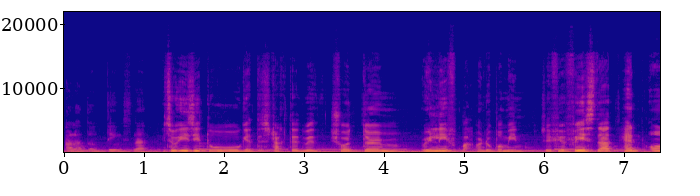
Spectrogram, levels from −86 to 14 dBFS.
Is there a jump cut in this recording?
yes; 1 cut; at 1.1 s

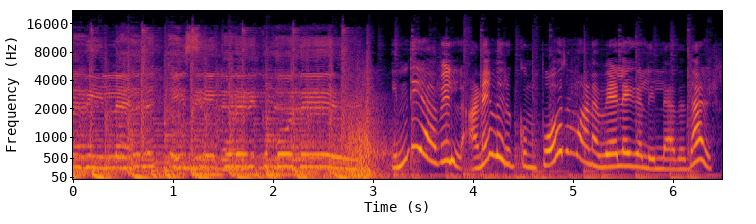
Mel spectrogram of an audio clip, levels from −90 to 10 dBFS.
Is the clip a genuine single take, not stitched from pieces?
no; 1 cut; at 3.0 s

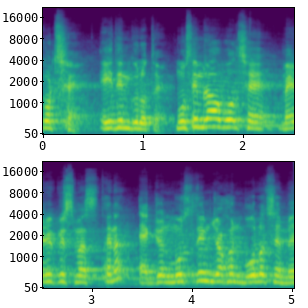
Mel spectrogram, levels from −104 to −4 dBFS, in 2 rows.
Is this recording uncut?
no; 2 cuts; at 1.5 s, 3.5 s

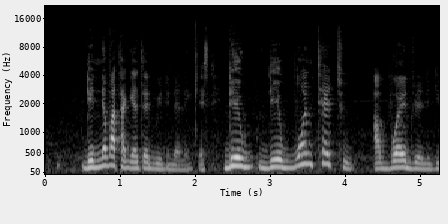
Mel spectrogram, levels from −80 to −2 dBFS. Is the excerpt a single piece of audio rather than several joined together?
no; 1 cut; at 1.9 s

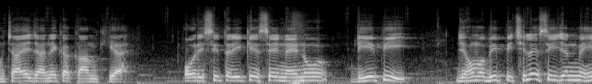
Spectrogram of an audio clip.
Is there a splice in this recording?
no; 0 cuts

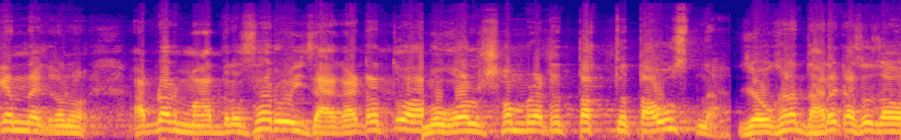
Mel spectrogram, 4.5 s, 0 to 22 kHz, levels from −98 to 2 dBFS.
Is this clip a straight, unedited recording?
no; 2 cuts; at 2.1 s, 3.6 s

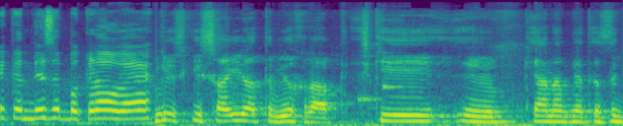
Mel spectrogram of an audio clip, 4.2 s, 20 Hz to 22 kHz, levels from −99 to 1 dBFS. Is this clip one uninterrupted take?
no; 1 cut; at 1.1 s

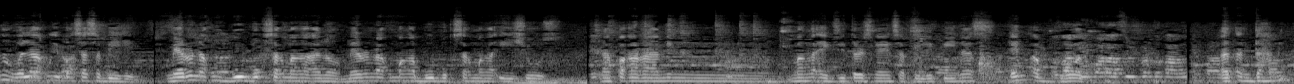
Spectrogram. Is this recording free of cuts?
no; 3 cuts; at 1.5 s, 5.9 s, 11.9 s

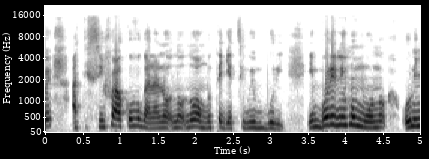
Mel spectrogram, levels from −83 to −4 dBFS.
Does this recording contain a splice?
no; 0 cuts

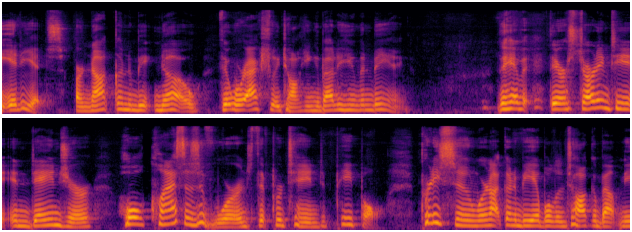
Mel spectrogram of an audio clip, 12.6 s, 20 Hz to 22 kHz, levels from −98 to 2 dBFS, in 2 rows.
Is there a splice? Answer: no; 0 cuts

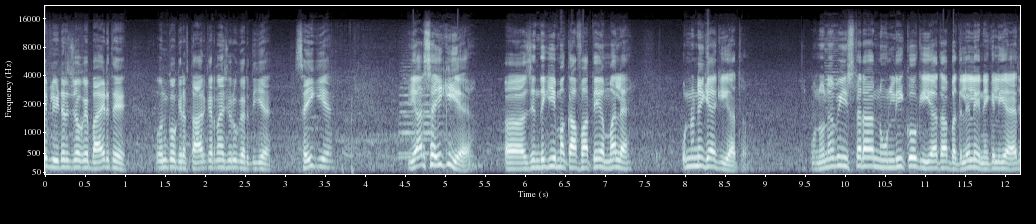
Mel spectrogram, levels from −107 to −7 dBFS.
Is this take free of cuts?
yes; 0 cuts

